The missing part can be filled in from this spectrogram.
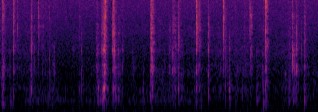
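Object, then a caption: Clear plastic bag filled with polyester fiber fake snow. Fingertips press a clear plastic bag full of white polyester fiber fake snow, crinkling the plastic film along its length. The result is a quiet string of short, sharp crackles and crinkles with bright, high detail, and almost no low end.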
